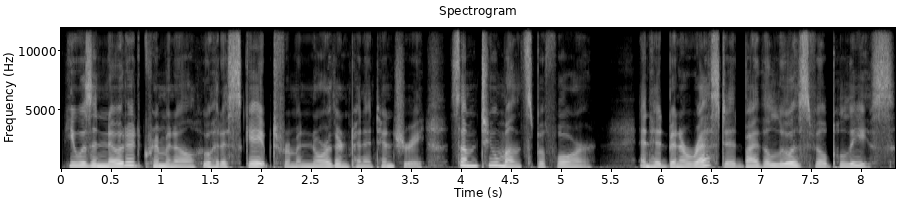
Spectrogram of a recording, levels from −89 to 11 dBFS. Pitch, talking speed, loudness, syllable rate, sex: 200 Hz, 170 wpm, -17 LUFS, 5.5 syllables/s, female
